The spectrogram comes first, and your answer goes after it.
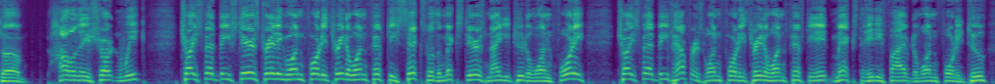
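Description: A man's voice: medium pitch, fairly bright tone, no room sound. An American man hosting a radio farm report in a conversational, off-the-cuff way. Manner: conversational, unscripted asides. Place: radio studio.

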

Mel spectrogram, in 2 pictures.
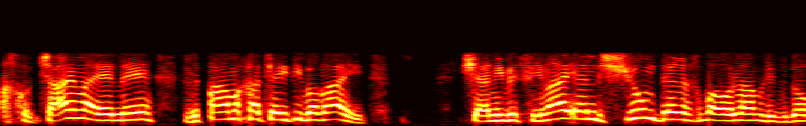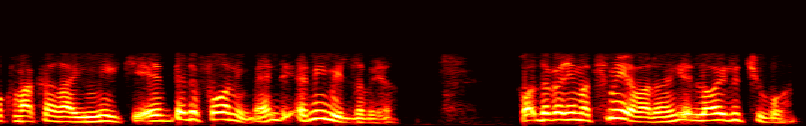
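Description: A man in his sixties from Tel Aviv, a radio interview guest recalling the war in a halting way, retelling conversations with many hesitations. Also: high voice, dry recording. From Israel, Tel Aviv. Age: 60s. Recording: dry, tinny phone line.

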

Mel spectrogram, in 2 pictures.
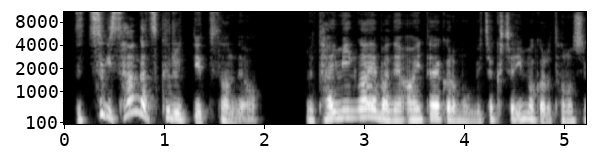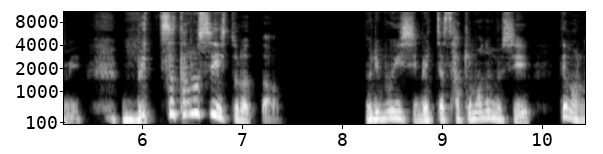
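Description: Woman rambling on her podcast, husky voice, swings up and down a lot. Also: on the low side, warm tone. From Hokkaido. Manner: chatty, laughs often, dialect sentence endings. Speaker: podcast host. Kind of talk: casual storytelling chat.

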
